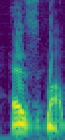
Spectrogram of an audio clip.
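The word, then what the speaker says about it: asthma: এজমা হাঁপানি রোগ, এখানে এস টি এইচ এম এ, এজমা, মাঝখানে টিএইচ উচ্চারিত হয় না।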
